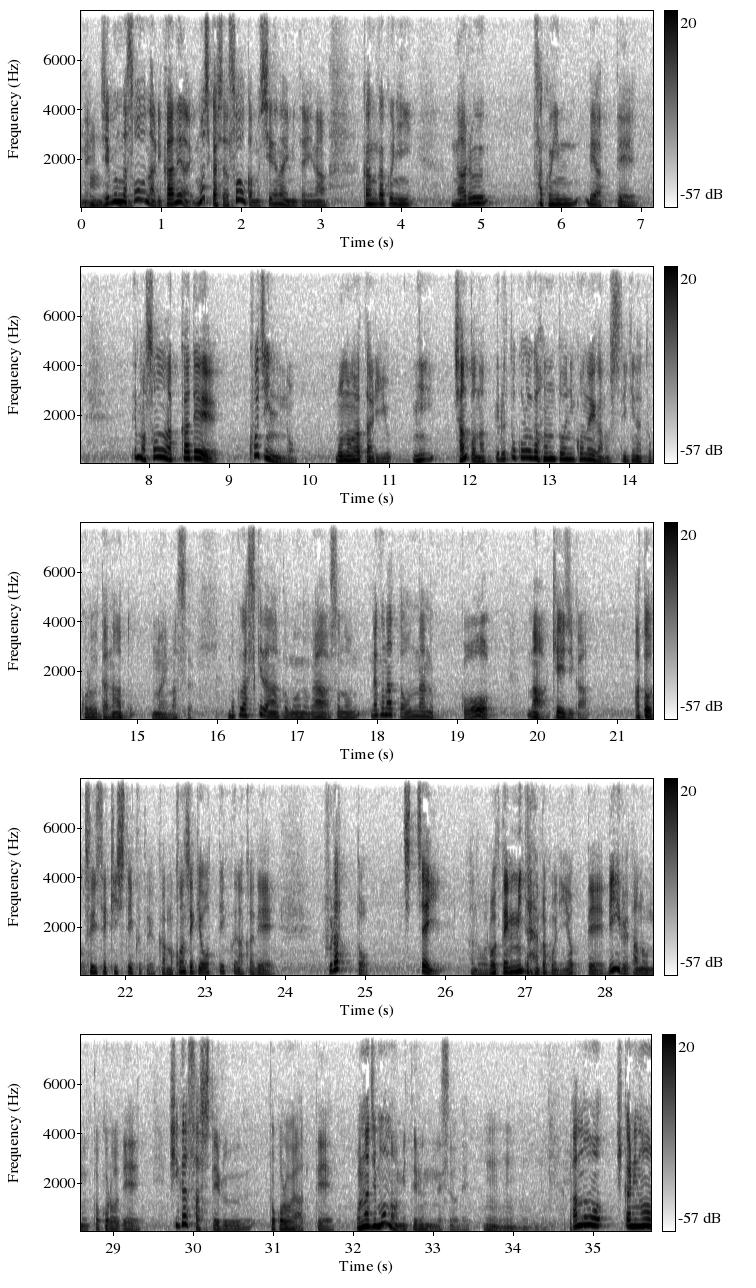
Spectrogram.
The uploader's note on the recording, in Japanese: 公開収録in NakedLoft YOKOHAMA。ネイキッドロフト横浜で行われた公開収録にて。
